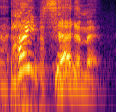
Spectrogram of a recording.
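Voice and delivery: high, laughing repeat of a punchline. Real, not acted. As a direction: crack up as you say it again.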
